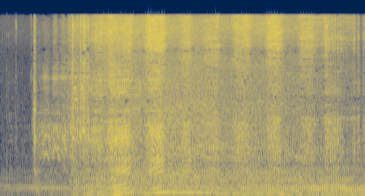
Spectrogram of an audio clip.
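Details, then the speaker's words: Carbureted small engine cranked repeatedly: rough, uneven starter churning for several seconds that never catches; crank no start, suspected flooded carburetor or out of gas. "naku ayaw lalo eh ha walang gas ano walang gas"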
